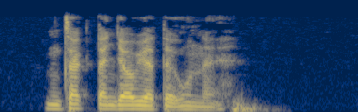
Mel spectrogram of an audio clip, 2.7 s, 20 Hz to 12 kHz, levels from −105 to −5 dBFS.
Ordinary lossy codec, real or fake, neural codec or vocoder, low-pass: Opus, 64 kbps; real; none; 7.2 kHz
